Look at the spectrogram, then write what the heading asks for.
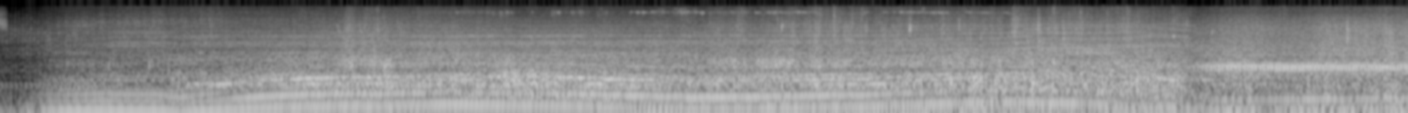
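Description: Land Rover engines running under load during a strap recovery, revs rising and falling as a Series Land Rover is towed up a muddy bank by a Defender. Near the end it changes to a steadier vehicle drone with a constant hum.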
